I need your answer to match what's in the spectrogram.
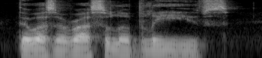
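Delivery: ordinary delivery, nothing marked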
